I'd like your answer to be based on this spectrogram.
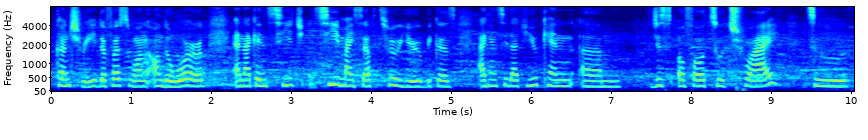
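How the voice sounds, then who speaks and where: Woman, mid-pitched voice, halting answers, crowd noise behind. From Senegal. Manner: hesitant, searching for words with many fillers. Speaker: beauty pageant contestant. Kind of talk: media interview answers.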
